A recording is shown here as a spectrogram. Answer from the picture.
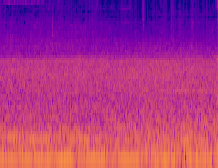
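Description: A steady, loud, low engine drone with no change in pitch, like a motor idling nearby.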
